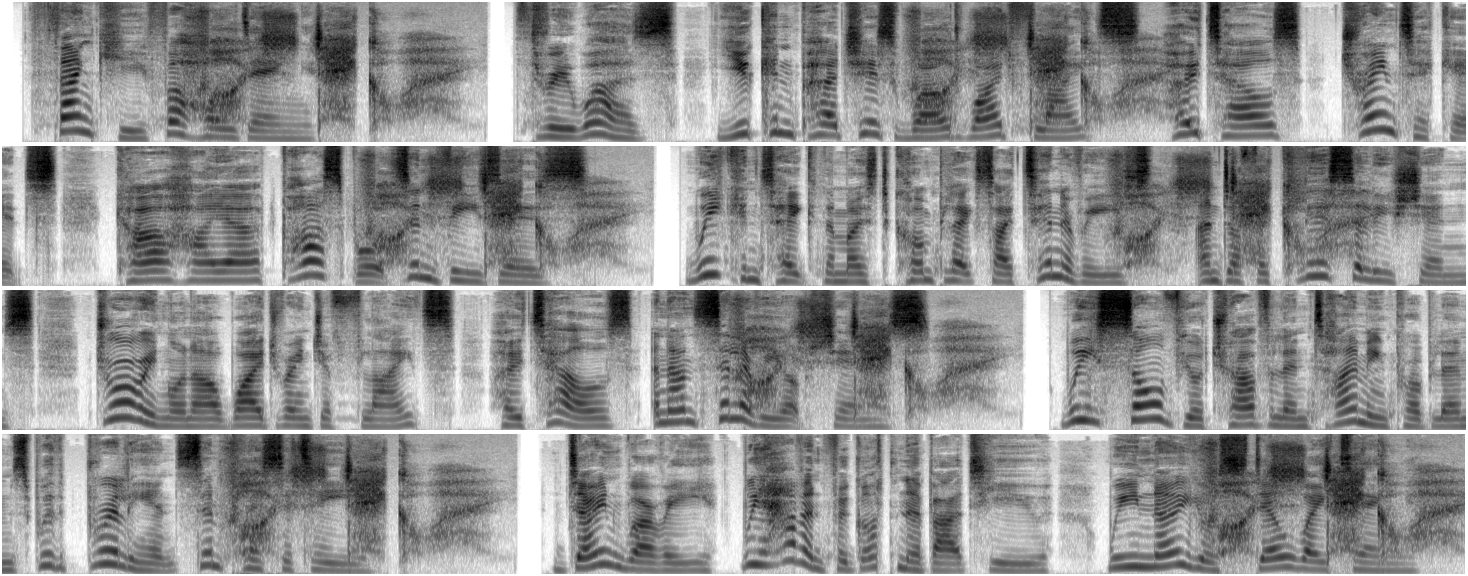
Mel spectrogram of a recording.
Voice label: Travel Agents Fresh Female

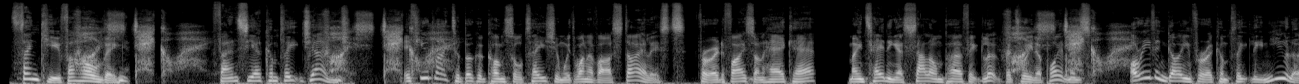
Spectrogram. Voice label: Fresh Male; Hairdressers

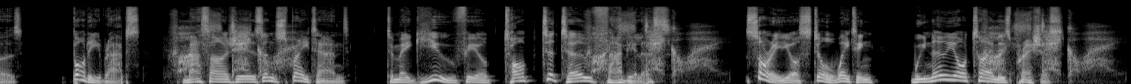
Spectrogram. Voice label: Beauty Salons Rich Male

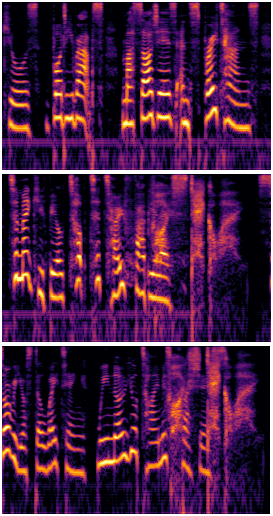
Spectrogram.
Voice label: Beauty Salons Fresh Female

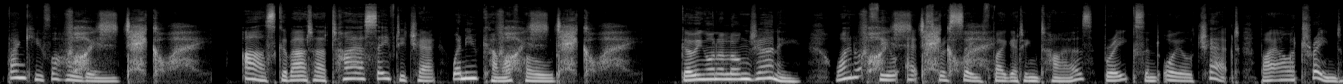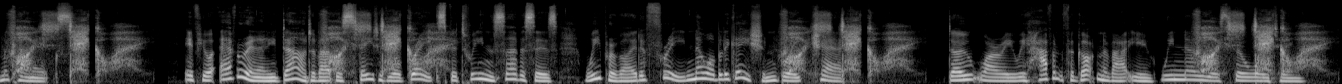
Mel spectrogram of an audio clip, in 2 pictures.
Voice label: Car Showrooms Rich Female

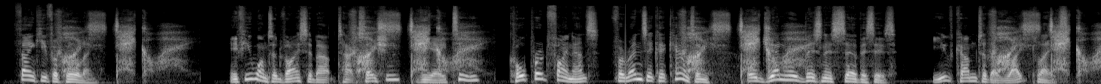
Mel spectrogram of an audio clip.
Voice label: Accountants Smooth Male

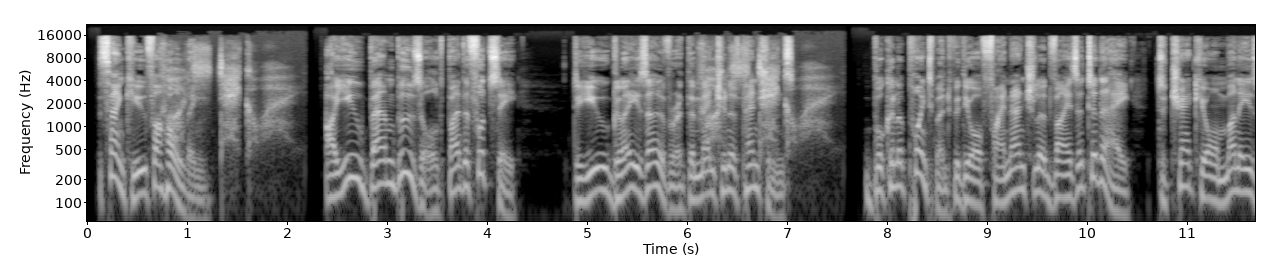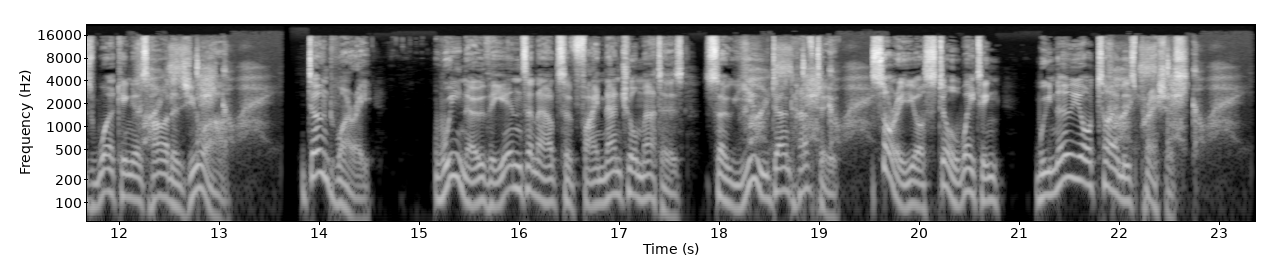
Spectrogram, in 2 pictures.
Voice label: Financial Advisers Rich Male

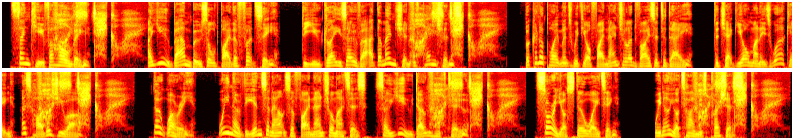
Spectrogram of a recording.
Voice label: Financial Advisers Fresh Male

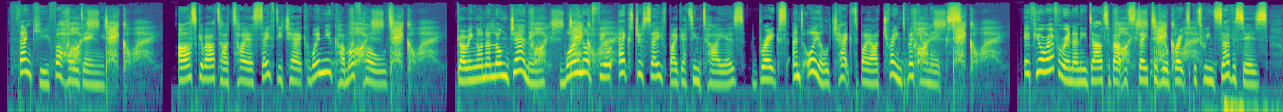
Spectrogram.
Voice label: Car Showrooms Fresh Female

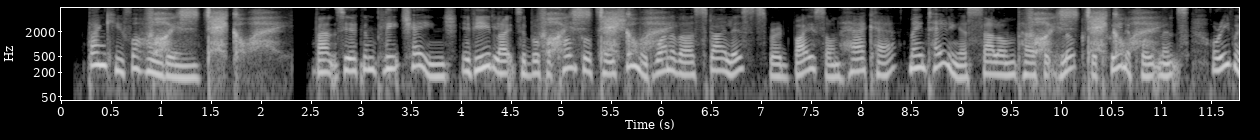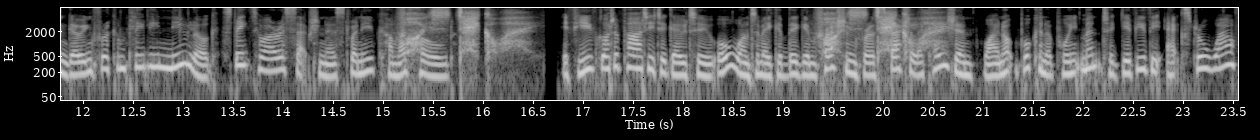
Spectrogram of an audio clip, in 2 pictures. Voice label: Hairdressers Rich Female

